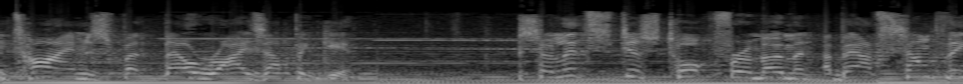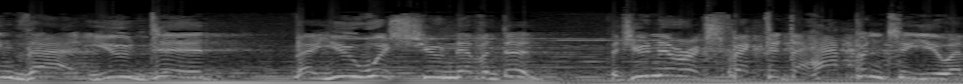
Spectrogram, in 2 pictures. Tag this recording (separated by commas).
Music, Speech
